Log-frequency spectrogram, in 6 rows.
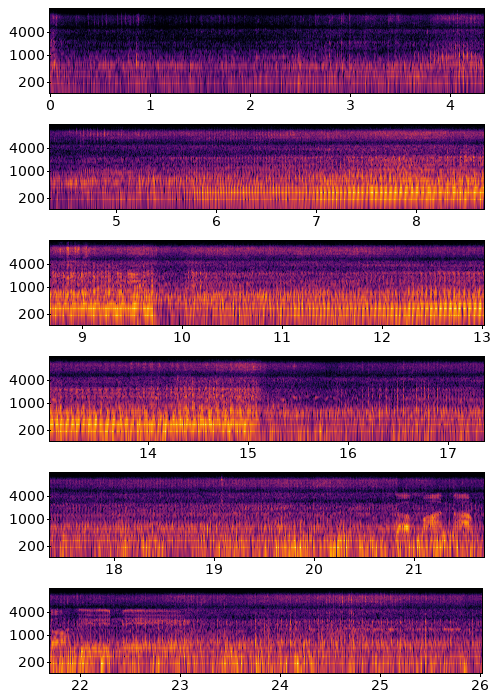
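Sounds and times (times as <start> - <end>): low wind rumble: 0.0 - 26.0
two-stroke motorcycle engine revving: 0.0 - 26.0.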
